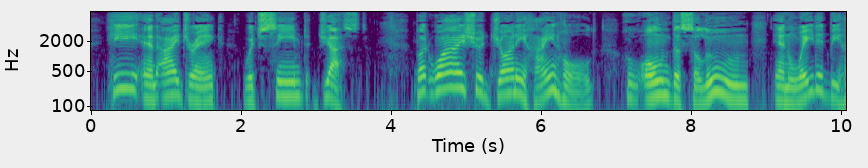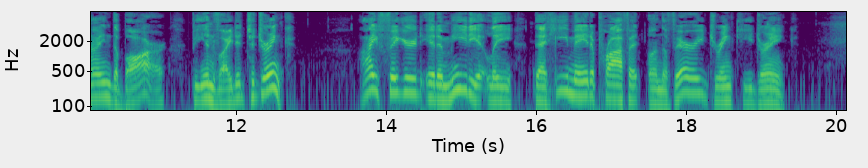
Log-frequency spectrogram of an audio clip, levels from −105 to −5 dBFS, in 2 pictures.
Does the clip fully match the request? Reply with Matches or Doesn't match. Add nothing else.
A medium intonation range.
Doesn't match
